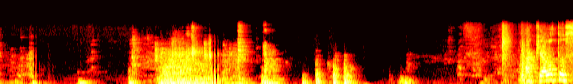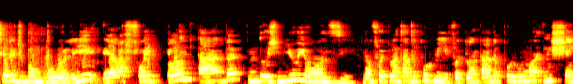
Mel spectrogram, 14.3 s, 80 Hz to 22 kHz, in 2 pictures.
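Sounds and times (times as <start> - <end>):
rustling and scraping of a door being handled: 0.0 - 6.9
sharp knocking thuds of a door pushed shut: 1.6 - 5.2
speech: 6.7 - 14.3.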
